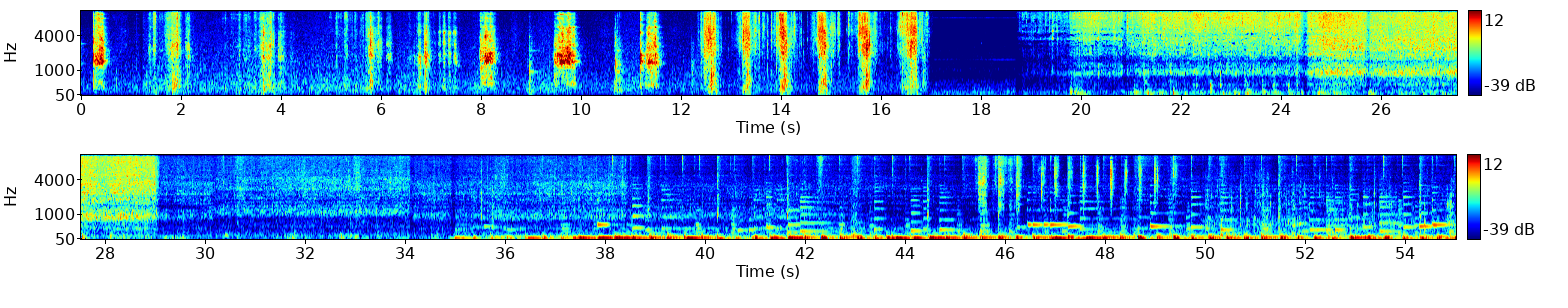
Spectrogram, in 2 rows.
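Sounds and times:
vegetables sizzling in a pot: 0:18.7 - 0:41.5, 0:45.1 - 0:55.0
background music: 0:35.0 - 0:55.0.

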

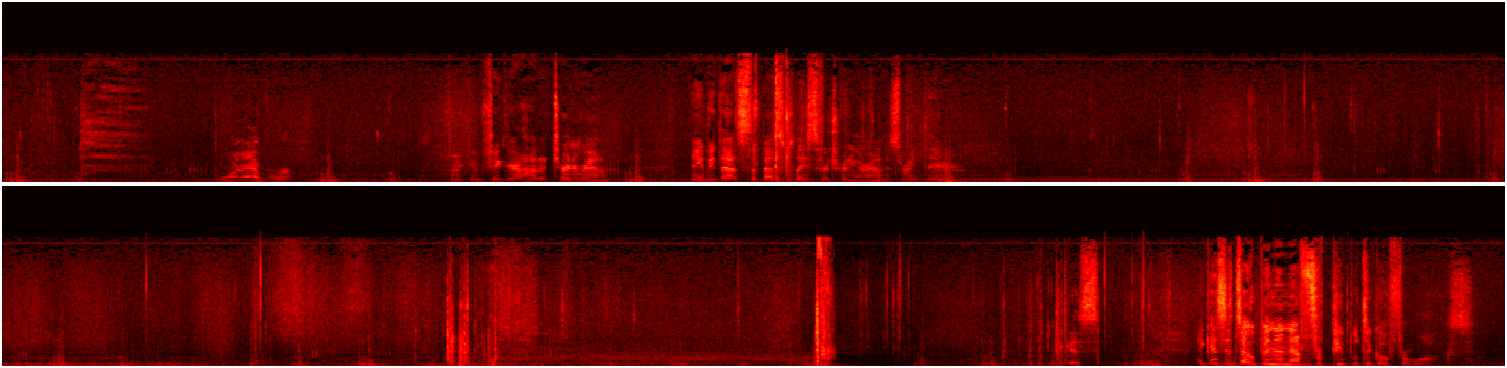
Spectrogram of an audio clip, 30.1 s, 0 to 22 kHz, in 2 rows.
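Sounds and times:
car engine and road hum: 0:00.0 - 0:30.0
knocks and thumps: 0:17.5 - 0:22.0.

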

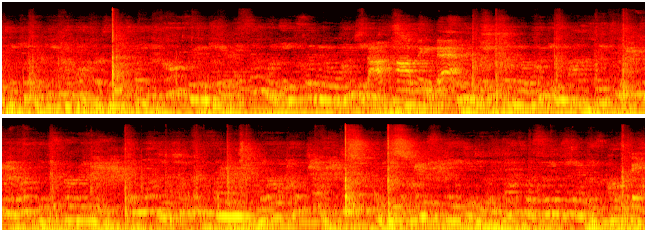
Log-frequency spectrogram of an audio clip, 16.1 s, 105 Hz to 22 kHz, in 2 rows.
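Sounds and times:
music playing: 0:00.0 - 0:16.0.

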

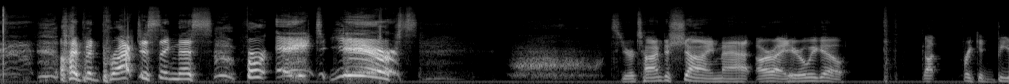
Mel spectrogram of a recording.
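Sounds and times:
man shouting: 0:01.4 - 0:04.2.

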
